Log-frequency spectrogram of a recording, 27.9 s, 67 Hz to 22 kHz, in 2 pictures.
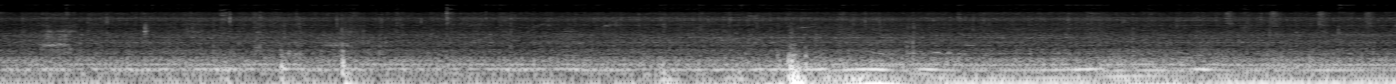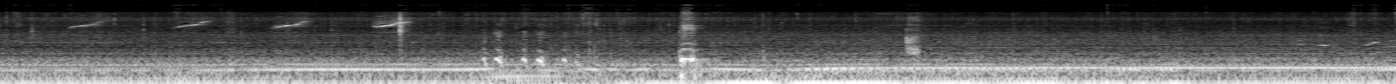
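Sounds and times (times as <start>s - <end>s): low rumble with wavering hum: 0.0s - 27.9s.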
